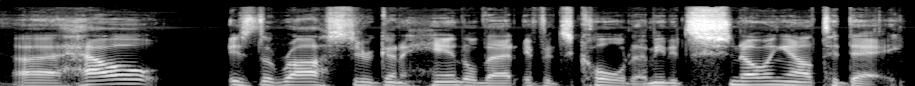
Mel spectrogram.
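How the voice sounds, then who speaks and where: A man's voice: medium pitch, animated, fairly quick, a little mellow, no echo. Brief: male interviewer, keen and chatty, restarts his questions a lot, dry close-miked sound. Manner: eager, rambling questions with restarts.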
